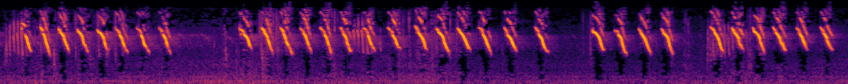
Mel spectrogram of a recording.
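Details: Female oriental magpie-robin sounds meant to stimulate males: long runs of sharp, high, descending notes repeated rapidly in groups of five to ten, broken by brief gaps, steady and insistent.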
